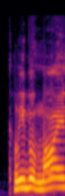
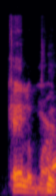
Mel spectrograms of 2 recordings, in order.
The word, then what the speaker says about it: Caleb Martin: Kleber Martin is how you say his name. How you say his first name? Who? Kleber Martin, the guy from the Heat, the brother. Caleb Martin. Oh, Caleb. There you go.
